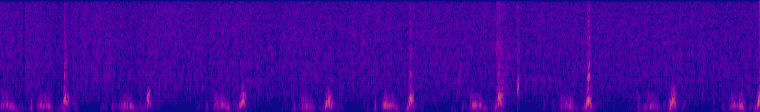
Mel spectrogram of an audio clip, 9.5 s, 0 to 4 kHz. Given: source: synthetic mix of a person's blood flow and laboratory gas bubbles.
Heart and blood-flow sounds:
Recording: Doppler ultrasound of blood flow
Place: precordium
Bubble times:
6.20-6.37 s: bubbles
6.46-6.51 s: bubbles
From the record:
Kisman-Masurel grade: 123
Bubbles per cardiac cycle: 1 to 2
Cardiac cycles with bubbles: 10 to 50%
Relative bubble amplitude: loud (0.450 to 0.775)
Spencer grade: 2 (many but less than half of the cardiac periods contain bubble signals, singularly or in groups)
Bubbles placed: anywhere in the cardiac cycle

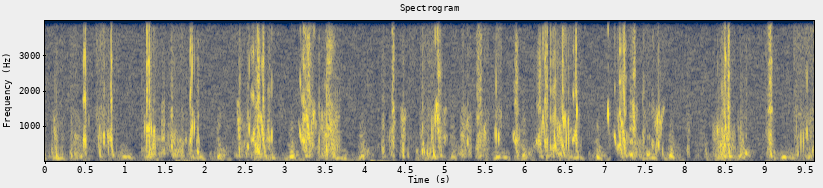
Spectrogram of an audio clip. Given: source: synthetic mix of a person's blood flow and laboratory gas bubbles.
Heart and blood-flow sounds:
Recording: Doppler ultrasound of blood flow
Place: precordium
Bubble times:
0.06-0.27 s: bubbles
0.32-0.56 s: bubbles
0.64-0.91 s: bubbles
1.21-1.98 s: bubbles
2.37-2.88 s: bubbles
3.17-3.72 s: bubbles
4.21-4.39 s: bubbles
4.43-4.59 s: bubbles
4.69-5.05 s: bubbles
5.19-5.35 s: bubbles
5.38-5.57 s: bubbles
5.60-5.72 s: bubbles
5.84-5.96 s: bubbles
6.09-6.71 s: bubbles
7.02-7.76 s: bubbles
8.03-8.09 s: bubbles
8.35-8.85 s: bubbles
9.01-9.15 s: bubbles
9.37-9.62 s: bubbles
From the record:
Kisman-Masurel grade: 342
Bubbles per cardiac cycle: rolling drumbeat, 9 or more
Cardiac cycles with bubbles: 100%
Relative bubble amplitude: moderate (0.250 to 0.450)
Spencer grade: 3 (all of the cardiac periods contain showers or single bubble signals, but not dominating or overriding the cardiac motion signals)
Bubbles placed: only in the low amplitude regions of the cardiac cycle

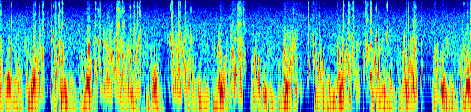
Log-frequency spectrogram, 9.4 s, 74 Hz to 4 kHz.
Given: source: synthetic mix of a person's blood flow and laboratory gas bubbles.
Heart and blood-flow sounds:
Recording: Doppler ultrasound of blood flow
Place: precordium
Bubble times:
0.00-0.07 s: bubbles
0.20-0.44 s: bubbles
0.47-1.32 s: bubbles
1.63-2.83 s: bubbles
3.33-3.92 s: bubbles
4.54-4.92 s: bubbles
5.14-5.43 s: bubbles
5.66-6.06 s: bubbles
6.12-6.34 s: bubbles
6.43-6.50 s: bubbles
6.81-7.86 s: bubbles
8.09-8.46 s: bubbles
8.66-8.73 s: bubbles
8.79-8.86 s: bubbles
8.91-8.99 s: bubbles
9.15-9.44 s: bubbles
From the record:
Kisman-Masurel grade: 343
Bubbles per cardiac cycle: rolling drumbeat, 9 or more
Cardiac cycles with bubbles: 100%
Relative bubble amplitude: loud (0.450 to 0.775)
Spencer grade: 3 (all of the cardiac periods contain showers or single bubble signals, but not dominating or overriding the cardiac motion signals)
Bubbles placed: anywhere in the cardiac cycle

